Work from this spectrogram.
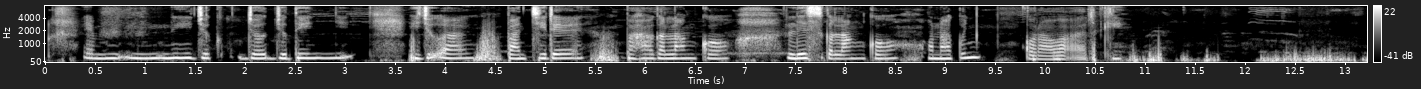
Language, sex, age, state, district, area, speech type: Santali, female, 30-45, West Bengal, Bankura, rural, spontaneous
